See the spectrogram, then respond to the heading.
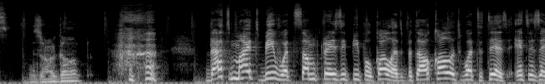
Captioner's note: scoffs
